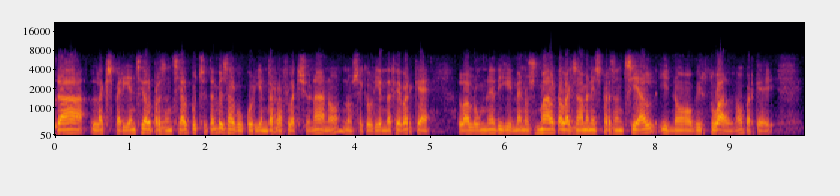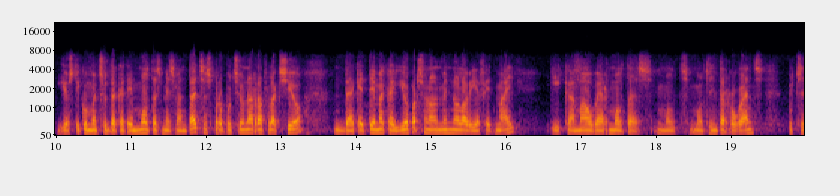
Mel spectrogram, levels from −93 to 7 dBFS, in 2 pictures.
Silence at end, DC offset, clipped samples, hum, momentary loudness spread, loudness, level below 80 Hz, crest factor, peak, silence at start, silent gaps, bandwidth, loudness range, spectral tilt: 0 s; under 0.1%; under 0.1%; none; 10 LU; -21 LUFS; -62 dBFS; 16 dB; -4 dBFS; 0 s; none; 7.4 kHz; 3 LU; -6.5 dB/octave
